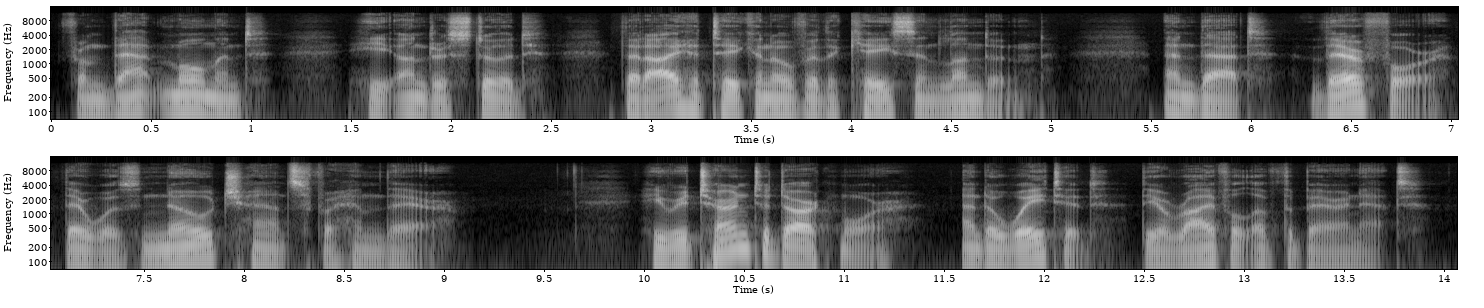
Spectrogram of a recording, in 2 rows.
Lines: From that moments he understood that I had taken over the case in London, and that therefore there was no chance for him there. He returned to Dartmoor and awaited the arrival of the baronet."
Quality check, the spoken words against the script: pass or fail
fail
